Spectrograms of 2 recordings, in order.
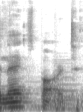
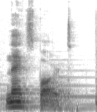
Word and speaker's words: next part: E perceba que esse next part, eu não pronuncio T quando eu falo ele corrido, ó, o next no final. Eu não falo next part, tá? Eu junto esse T com o P do part, next part.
